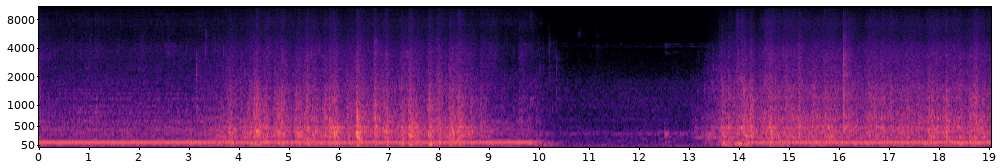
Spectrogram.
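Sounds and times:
laundry sloshing in drum: 0.0 - 11.2, 13.0 - 19.0
washing machine motor hum: 0.0 - 19.0.

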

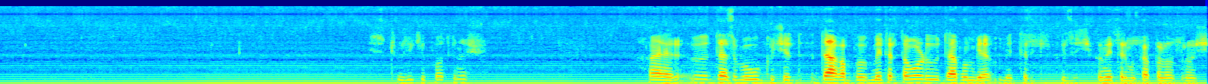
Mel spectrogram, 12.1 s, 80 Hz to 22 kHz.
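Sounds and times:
low electrical hum: 0.0 - 12.0
man speaking: 3.7 - 4.9, 6.4 - 12.0.

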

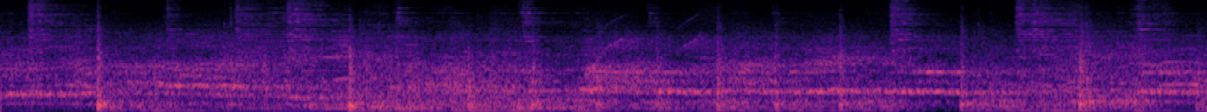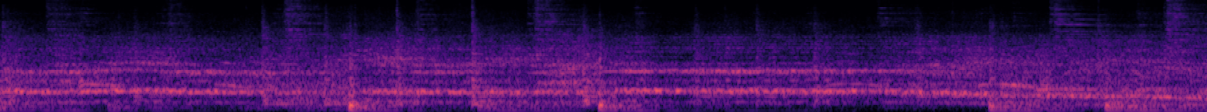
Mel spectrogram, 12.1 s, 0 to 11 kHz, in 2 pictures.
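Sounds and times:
crowd singing a chant: 0.0 - 12.0.

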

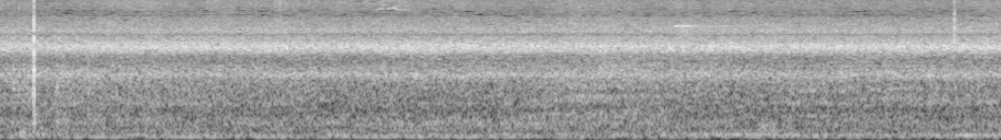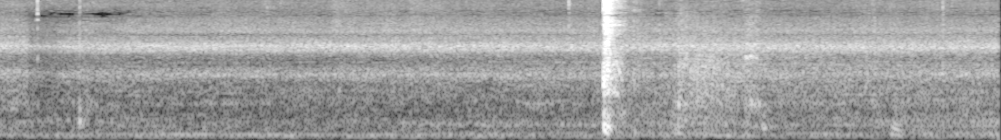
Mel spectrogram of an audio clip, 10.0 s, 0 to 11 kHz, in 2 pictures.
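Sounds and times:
faint high-pitched hum: 0.0 - 10.0
faint ticks: 4.7 - 5.6.

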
